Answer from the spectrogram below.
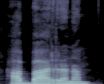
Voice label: "abarrant", audiofem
